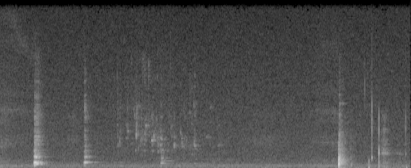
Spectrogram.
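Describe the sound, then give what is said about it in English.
Soy sauce being poured, heard as a few quiet, separate splashes and drips spaced out over several seconds rather than a steady stream, with no talking. “Now take your soy sauce.”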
